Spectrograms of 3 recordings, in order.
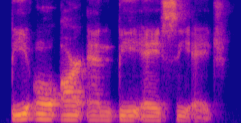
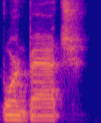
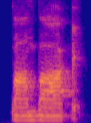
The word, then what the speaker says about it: Bornbach: always question how somebody could pronounce our last name wrong b o r n b a c h how do you pronounce it wrong like to me it's like bornbach you get born batch some people call it bomach because the r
